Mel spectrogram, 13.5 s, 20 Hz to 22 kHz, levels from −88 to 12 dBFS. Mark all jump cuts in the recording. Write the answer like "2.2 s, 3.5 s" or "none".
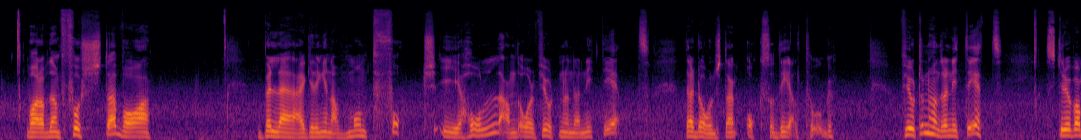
3.2 s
